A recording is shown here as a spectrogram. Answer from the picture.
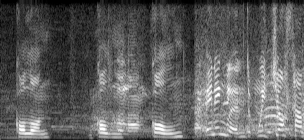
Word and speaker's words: Köln: I'd say no because the people from Cologne don't pronounce the city Cologne they pronounce it : Köln In England we just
